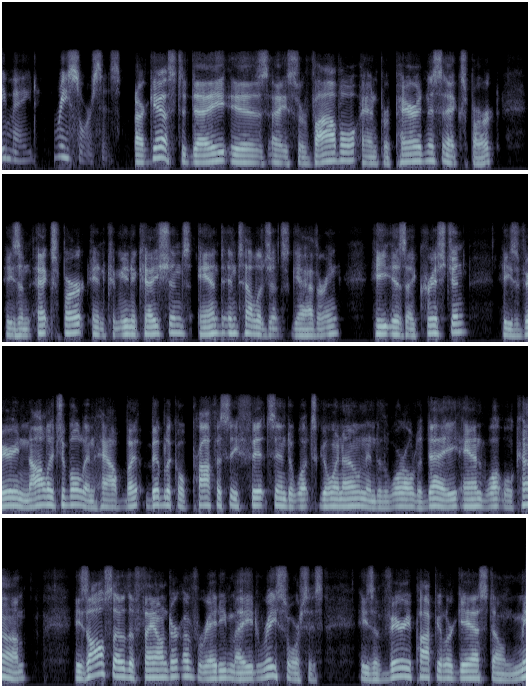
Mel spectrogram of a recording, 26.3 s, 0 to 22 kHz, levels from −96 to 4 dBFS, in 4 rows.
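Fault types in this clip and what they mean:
AMR comfort noise: during short pauses the phone stopped sending speech frames, and the receiver filled each 20 to 60 ms gap with smooth synthetic noise, twice just after "and what will come". Unlike a dropout, these gaps hold steady hiss rather than dead silence.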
